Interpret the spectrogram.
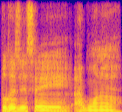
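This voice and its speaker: An American man with a husky voice hosting a casual software tutorial, rambling informally and often checking in with listeners. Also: medium pitch, fairly even intonation, a little slow. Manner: informal, rambling, repeats check-in tags like "right?" and "okay?". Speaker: host of a tech tutorial channel.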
